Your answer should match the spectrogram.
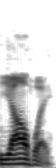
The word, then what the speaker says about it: Yahweh: But that just means the original pronunciation most likely would have been Yahweh, which is what most scholars believe and what I personally believe.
